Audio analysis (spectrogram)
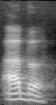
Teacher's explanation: اوس اب کې زموږ اواز په شونډو باندې ودرېدو نو دا شونډه د دې مخرج شو.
